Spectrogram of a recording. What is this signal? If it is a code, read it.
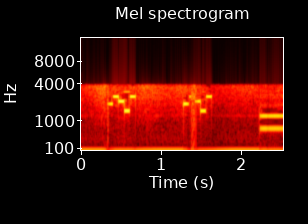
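Five-tone selective call (ZVEI), heard as quick runs of five tones, tones of about 70 ms. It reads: 88955
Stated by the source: ZVEI five-tone call received on SDR.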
